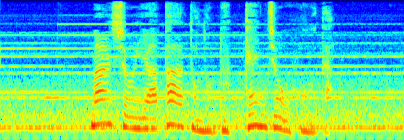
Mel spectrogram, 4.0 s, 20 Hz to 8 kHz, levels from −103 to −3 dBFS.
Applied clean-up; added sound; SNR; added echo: none; Engine; 7 dB; none.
